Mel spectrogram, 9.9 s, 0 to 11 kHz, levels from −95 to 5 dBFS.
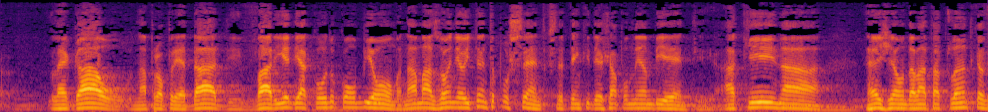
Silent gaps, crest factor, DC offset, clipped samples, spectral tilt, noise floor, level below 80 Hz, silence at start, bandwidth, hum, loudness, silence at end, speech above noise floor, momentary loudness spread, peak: none; 14 dB; under 0.1%; under 0.1%; -6.5 dB/octave; -39 dBFS; -42 dBFS; 0 s; 10 kHz; none; -17 LUFS; 0 s; 23 dB; 9 LU; -2 dBFS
